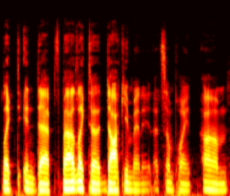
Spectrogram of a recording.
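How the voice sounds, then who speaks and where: A man's voice: lowish voice, level tone, moderate pace, smooth, dry recording. A man in his thirties hosting a podcast, talking casually in a rambling way with lots of fillers, restarts and swearing. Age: 30s. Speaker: podcast host.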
